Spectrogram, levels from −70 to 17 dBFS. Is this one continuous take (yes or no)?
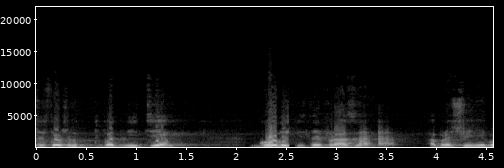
no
